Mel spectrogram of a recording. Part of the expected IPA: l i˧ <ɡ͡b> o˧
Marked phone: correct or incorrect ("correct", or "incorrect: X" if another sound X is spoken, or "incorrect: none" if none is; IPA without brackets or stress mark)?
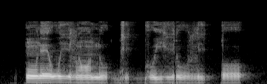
incorrect: k͡p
